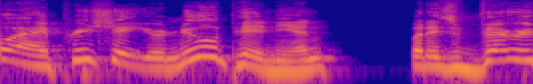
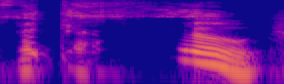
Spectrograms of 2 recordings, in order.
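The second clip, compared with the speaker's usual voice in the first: mock outrage; 6 dB quieter than usual. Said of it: "they said".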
